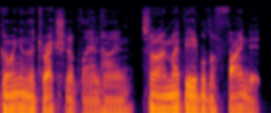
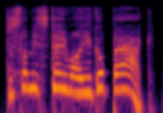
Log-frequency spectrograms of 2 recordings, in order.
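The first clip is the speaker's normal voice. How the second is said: put-on tearful child. Nico dropped off alone, high tearful child. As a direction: hold back tears as a scared boy. Boy bargaining.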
